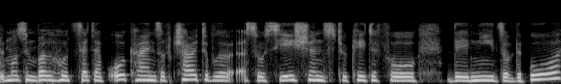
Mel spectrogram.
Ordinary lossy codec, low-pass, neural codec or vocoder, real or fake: Opus, 24 kbps; 7.2 kHz; codec, 16 kHz in and 24 kHz out, 2.2 kbps, FireRedTTS-2 codec; fake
